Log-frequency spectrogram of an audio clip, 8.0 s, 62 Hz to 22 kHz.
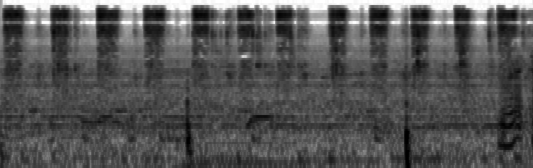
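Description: Aerosol can of Rust-Oleum 2X spray paint being sprayed in short hissing bursts, about two a second, as light dusting coats. A voice begins speaking near the end.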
